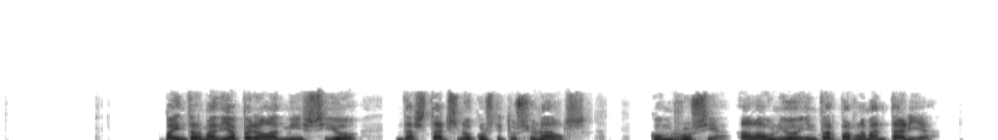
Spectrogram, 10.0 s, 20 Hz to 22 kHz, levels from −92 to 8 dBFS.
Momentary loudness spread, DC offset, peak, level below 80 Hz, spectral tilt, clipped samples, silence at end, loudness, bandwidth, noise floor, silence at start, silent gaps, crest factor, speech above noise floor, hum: 10 LU; under 0.1%; -2 dBFS; -60 dBFS; -4.5 dB/octave; under 0.1%; 0.65 s; -17 LUFS; 8 kHz; under -90 dBFS; 1.65 s; 3.83-3.95 s, 6.10-6.21 s, 6.31-6.51 s, 7.31-7.36 s; 16 dB; over 73 dB; none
